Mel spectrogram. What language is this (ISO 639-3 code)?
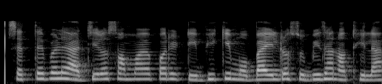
ori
